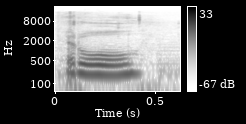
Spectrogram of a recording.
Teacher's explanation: But we hit our T sounds like a D most of the time.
